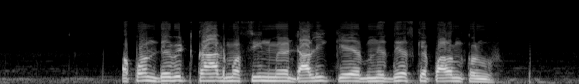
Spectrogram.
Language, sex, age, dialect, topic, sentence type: Maithili, male, 46-50, Eastern / Thethi, banking, statement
